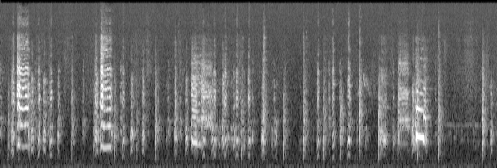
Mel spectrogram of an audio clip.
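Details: Several hens clucking, a busy stream of short dry clucks and occasional longer cackling notes, uneven rhythm with a few louder squawks near the start and end.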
